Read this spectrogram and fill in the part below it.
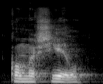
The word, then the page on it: commercieel: /ko.mɛɾ.sje:l/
